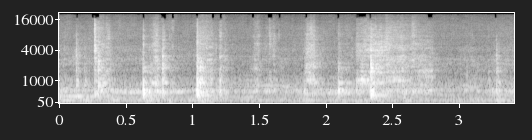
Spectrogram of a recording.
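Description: Tomatoes fry gently in oil over a low flame for tomato bath, a soft sizzle broken by several distinct spoon stirs and metallic clinks against the pan, close and fairly quiet.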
